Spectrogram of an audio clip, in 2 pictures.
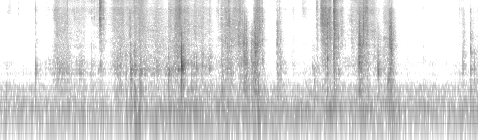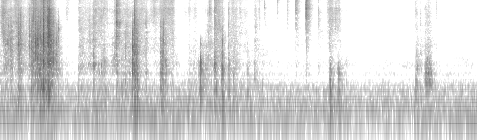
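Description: Paper handling at a desk: pages of a bound workbook being turned and pressed flat, with a longer rustle about halfway through. Scattered light clicks and taps of a pen and ruler set down on the desk.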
